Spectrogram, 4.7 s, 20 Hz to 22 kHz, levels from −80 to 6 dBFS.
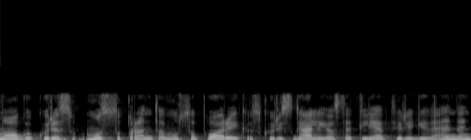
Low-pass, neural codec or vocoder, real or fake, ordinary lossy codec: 7.2 kHz; none; real; AAC, 48 kbps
